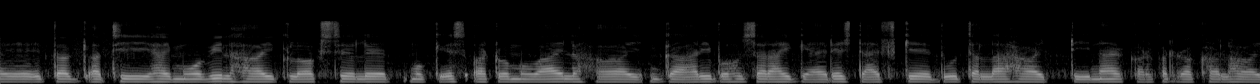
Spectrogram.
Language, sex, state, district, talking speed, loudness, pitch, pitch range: Bajjika, male, Bihar, Vaishali, 80 wpm, -34 LUFS, 125 Hz, 120-125 Hz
